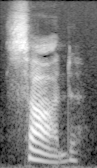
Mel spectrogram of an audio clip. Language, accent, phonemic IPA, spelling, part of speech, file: English, US, /sɑd/, sod, noun / verb / interjection / adjective, En-us-sod.ogg
- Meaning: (noun) 1. The stratum of the surface of the soil which is filled with the roots of grass, or any portion of that surface; turf; sward 2. Turf grown and cut specifically for the establishment of lawns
